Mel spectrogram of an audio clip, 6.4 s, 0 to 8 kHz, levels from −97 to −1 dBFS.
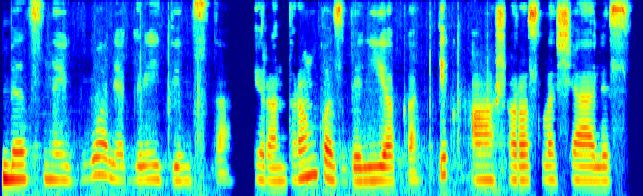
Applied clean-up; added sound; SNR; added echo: neural separator model SepFormer DNS4.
